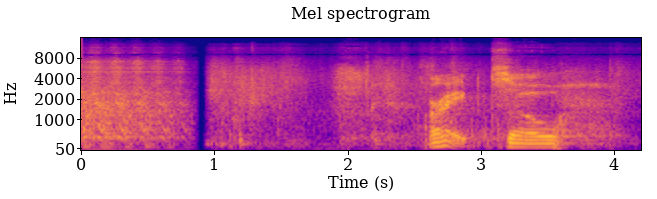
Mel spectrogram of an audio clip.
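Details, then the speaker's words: Mazda Miata after installing a new fuel pump (confirmed working), starting fluid sprayed into cylinder one: starter spins with a few uneven chugs that never catch. Owner suspects crummy injectors passing no fuel, not confirmed. "I'm pretty sure the fuel we're not getting anything past those injectors."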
